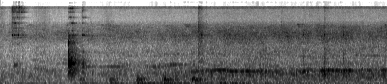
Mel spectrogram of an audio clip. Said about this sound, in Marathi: ते सगळं असं मिक्स करून घ्यायचं चांगलं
